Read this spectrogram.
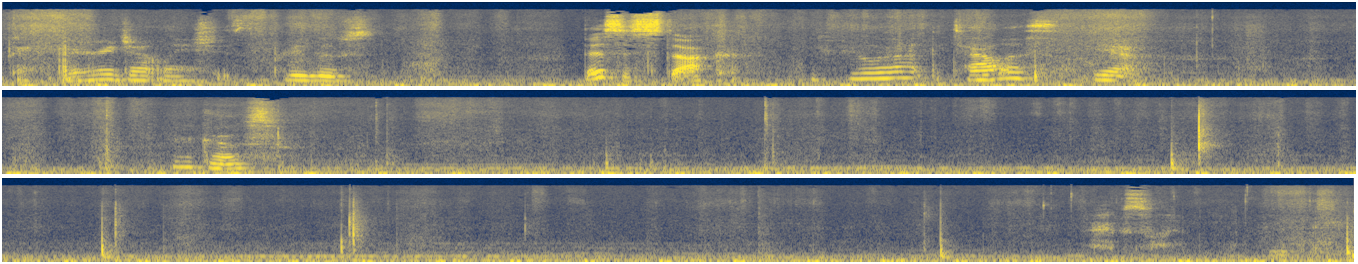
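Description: Paper crinkles as a woman handles it.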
